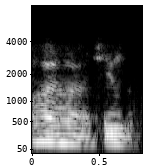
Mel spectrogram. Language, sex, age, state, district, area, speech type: Manipuri, male, 30-45, Manipur, Kangpokpi, urban, conversation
